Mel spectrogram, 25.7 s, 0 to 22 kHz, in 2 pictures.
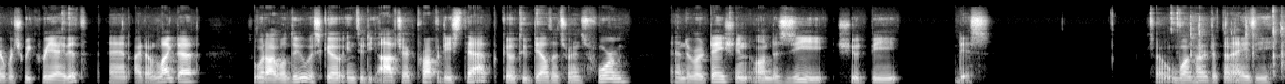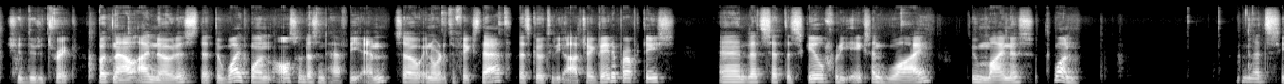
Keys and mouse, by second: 0.7 click, 5.3 click, 7.5-11.6 drag, 11.9 click, 13.7 click, 16.0 click, 21.2-23.3 drag, 24.9 s.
